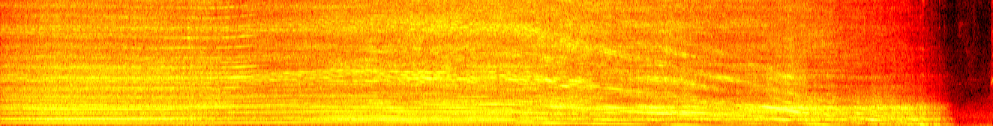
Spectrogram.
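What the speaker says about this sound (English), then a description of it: "I'm going to start up the rotor now and then cut the notch." A router cuts a notch into a wooden beehive frame board with a loud, continuous high whine that shifts in pitch as the bit bites into the wood, then stops abruptly near the end.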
